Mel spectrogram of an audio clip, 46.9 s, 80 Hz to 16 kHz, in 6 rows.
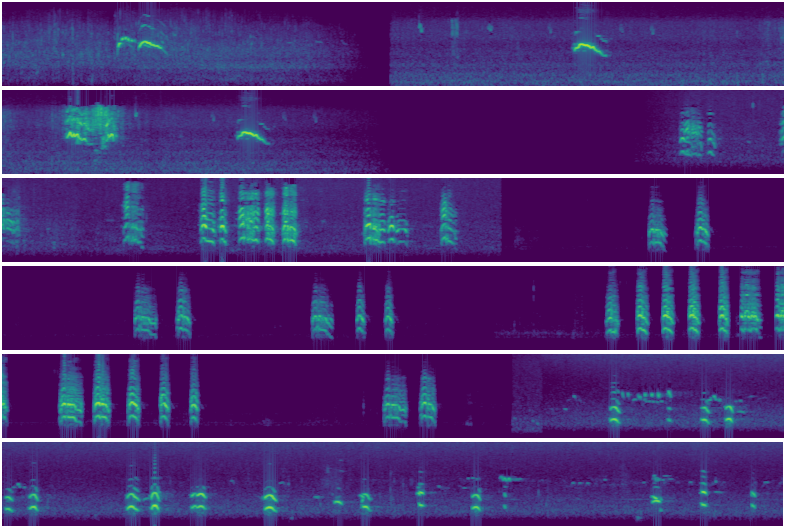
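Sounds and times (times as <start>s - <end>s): faint background hiss: 0.0s - 11.7s, 14.1s - 21.9s, 36.4s - 46.9s
shorebird calls: 0.8s - 1.9s, 3.9s - 11.1s, 14.6s - 20.5s, 36.4s - 46.9s.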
